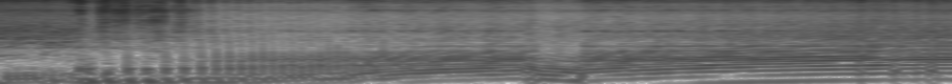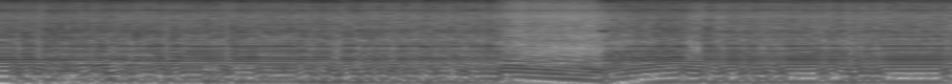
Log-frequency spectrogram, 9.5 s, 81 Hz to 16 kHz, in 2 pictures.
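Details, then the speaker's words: Yamaha F1Z R two-stroke engine reassembled after seizing from a worn connecting rod, after cleaning: crisp, even crackle that climbs and settles smoothly with the throttle, no knock or rattle; running normally. "Suaranya pegang-pegang tuh nggak serasa, tapi normal."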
